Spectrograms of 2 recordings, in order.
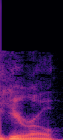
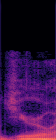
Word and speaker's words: gyro: They say hero. – Yeah, I don't know. – They say hero. I call it gyro. I say the G.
